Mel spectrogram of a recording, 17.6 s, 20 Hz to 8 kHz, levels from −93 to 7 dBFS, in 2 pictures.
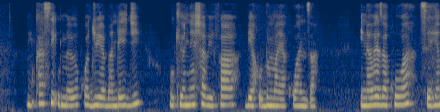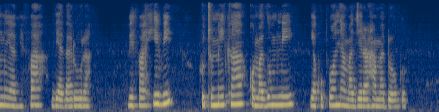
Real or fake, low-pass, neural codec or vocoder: fake; 7.2 kHz; codec, 16 kHz, 4 kbps, X-Codec, HuBERT features, trained on balanced general audio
